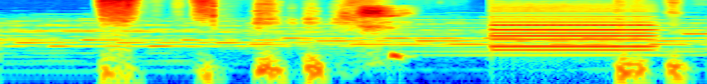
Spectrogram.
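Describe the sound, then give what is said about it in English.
A small horn, beeped by a man walking around at people on the street, gives one long, loud, buzzy honk lasting about a second, following a few short bursts of voices and noises. The honk is steady and bright with a nasal, brassy tone. “And the remainder of the video is just him walking around beeping his little horn at people.”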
